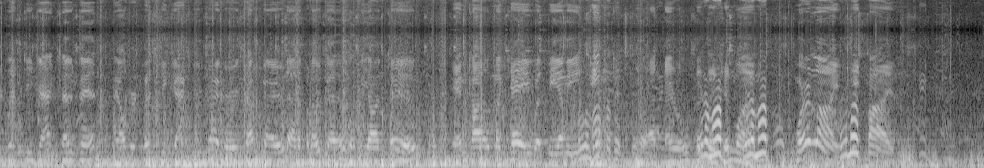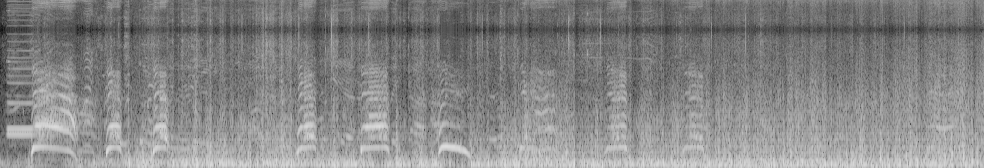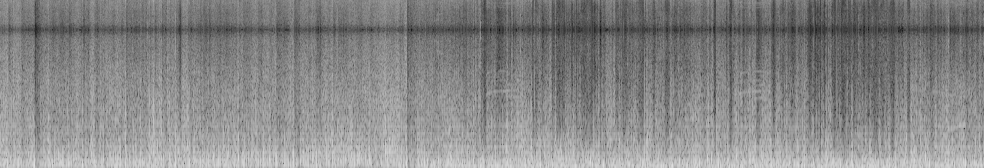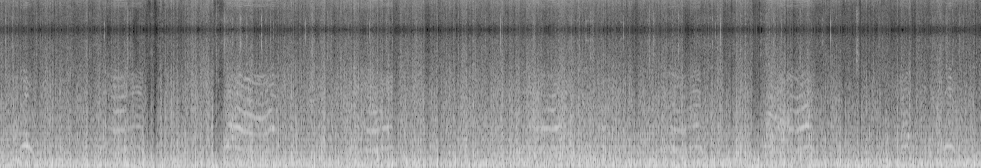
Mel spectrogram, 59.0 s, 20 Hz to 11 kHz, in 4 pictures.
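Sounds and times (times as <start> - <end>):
galloping horses and wagon rumble: 0.0 - 59.0
wind rushing over microphone: 0.0 - 59.0
voice calls: 14.8 - 17.7, 19.1 - 21.9, 22.5 - 25.4, 28.6 - 29.2, 43.5 - 44.8, 45.8 - 46.5, 47.6 - 48.6, 49.5 - 50.3, 52.1 - 52.9, 54.2 - 54.9, 55.7 - 56.6.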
